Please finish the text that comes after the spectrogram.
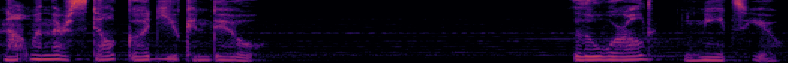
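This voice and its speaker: Husky, weary, defiant sick woman hero. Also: low-pitched, mellow, big-room sound, soft background music, full character voice. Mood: weary resolve. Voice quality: husky, breathy, creaky. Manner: halting, confiding, resolute. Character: ailing woman doctor turned hero, stubborn, weary, defiant. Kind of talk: dramatic video game acting, audio log monologue.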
